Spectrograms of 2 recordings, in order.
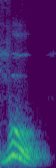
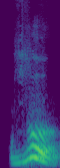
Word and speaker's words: vous: together, you can use vous. Can you say vous? Vous. But this one, nous and vous, as you can see, when we speak, the final consonant S is not pronounced. They are not pronounced.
